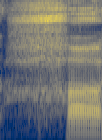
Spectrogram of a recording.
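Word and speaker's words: ὁ: sin here so we have nominative singular and that would be in Greek the transliteration would be ha the H is the equivalent of the rough breathing mark makes that ha sound if I were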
